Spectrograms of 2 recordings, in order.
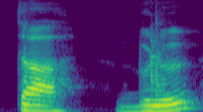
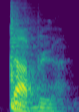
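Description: First: Table said as ta-ble with an extra final e; wrong two syllables. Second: Table clipped as one single syllable. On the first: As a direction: table with a sounded e, tab-leu. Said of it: "mais non, dans table". (table prononcé ta-bleu, deux syllabes) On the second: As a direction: table with no final vowel. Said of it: "il y a une syllabe". (table en une seule syllabe) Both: Shown as a demonstration.

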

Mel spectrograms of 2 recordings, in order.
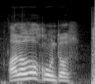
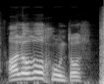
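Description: The two takes are said the same way.

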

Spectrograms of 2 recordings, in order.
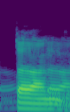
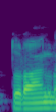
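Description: First: ਤਰੰਗ with no u, "tarang"; short neutral vowel after the t; correct reading. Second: ਤੁਰੰਗ with a short u, "turang"; wrong reading. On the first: Teacher models the word for students, "tarang" without u. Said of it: "ਤੱਤੇ ਦੇ ਔਂਕੜ ਨਹੀਂ". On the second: Teacher shows the misreading to avoid, "turang" with u. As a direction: put a u after the t. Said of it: "ਨਹੀਂ ਪੜ੍ਹਨਾ". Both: Shown as a demonstration.

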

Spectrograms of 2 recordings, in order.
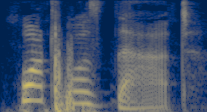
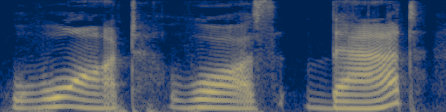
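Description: First: Natural-speed, connected question; faster. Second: Very slow, drawn-out words. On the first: Teacher then has learners try it quicker, faster. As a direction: say it in one quick run. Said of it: "потім спробувати швидше". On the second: Teacher has learners repeat slowly first, very slow. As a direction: stretch each word and pause between them. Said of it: "Можете повторити повільно". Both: Shown as a demonstration.

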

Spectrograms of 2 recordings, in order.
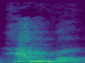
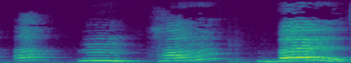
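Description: First: Said in the usual way. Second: humble split slowly as हम-बल; slow sounding out. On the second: Shown as a demonstration. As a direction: stretch humble syllable by syllable. (Humble को धीरे धीरे टुकड़ों में बोलिए) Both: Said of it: "अपनी short sound देगा".

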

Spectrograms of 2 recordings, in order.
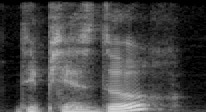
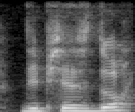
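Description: First: "Des pièces d'or" low, rising sharply at the end; surprised question. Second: Said in the usual way. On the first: A narrator's reading. Reporter questions what he heard.

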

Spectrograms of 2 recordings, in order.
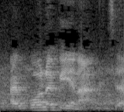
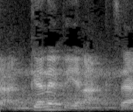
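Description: First: Wanna said first, then corrected; stress on wanna. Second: "gonna" firmly stressed as a correction. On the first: Fan-chat vlog, stressed "wanna" as a wish. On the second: Answering fans, firmly stressed "gonna" correction. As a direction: correct yourself and lean on "gonna". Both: Shown as a demonstration.

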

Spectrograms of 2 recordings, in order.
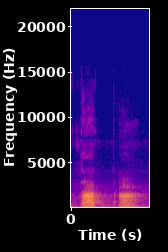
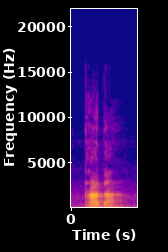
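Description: First: Said in the usual way. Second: "tada" said as one word, the t between vowels voiced to d; Korean pronunciation. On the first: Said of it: "Raíz más a, tat, a". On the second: Shown as a demonstration. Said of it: "regla de pronunciación se pronuncia de esa manera".

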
